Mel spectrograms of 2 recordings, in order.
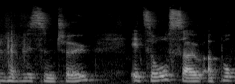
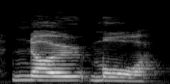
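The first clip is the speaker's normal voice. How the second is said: loud, drawn-out no more; firm loud refusal; 3 semitones higher, 13 dB louder than usual. Acted. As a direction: say it like a sick, done piglet. Child refusing.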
